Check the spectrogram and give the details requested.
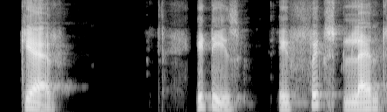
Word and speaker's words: char: our database string types character which is denoted by ch AR and pronounced as keV it is a fixed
